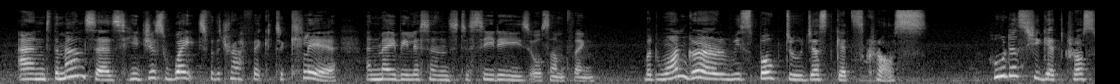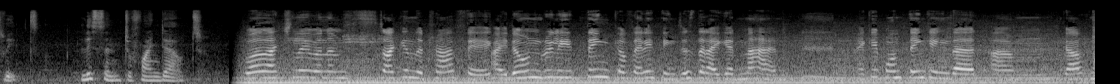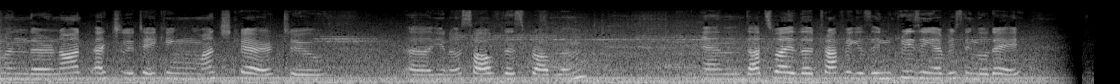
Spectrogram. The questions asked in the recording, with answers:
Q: Who does she get cross with?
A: Well, she gets cross with the government because she thinks the government isn't doing enough to sort out the traffic.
